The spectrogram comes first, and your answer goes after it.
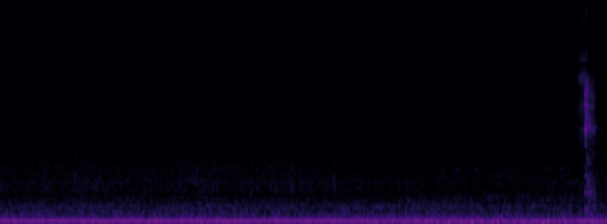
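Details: Steady low electrical or engine hum fills a small room, with a brief sharp scrape near the end and no audible animal calls.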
